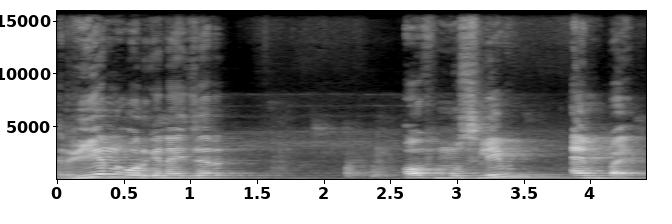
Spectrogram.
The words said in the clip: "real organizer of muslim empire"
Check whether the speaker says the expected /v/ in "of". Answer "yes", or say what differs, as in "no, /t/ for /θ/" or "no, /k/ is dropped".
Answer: no, /p/ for /v/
